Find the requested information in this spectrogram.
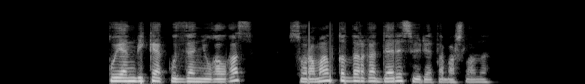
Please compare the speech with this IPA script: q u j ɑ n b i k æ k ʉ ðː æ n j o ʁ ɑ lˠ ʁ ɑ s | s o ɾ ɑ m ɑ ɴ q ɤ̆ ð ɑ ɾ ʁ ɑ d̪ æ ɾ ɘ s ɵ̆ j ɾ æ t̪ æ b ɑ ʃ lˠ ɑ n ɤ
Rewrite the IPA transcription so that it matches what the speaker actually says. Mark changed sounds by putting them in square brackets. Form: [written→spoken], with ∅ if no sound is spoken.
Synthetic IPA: q u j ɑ n b i k æ k ʉ ðː æ n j [o→u] ʁ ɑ lˠ ʁ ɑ s | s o ɾ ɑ m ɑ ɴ q ɤ̆ [ð→ðː] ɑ ɾ ʁ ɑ d̪ æ ɾ ɘ s ɵ̆ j ɾ æ t̪ æ b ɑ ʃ lˠ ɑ n ɤ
